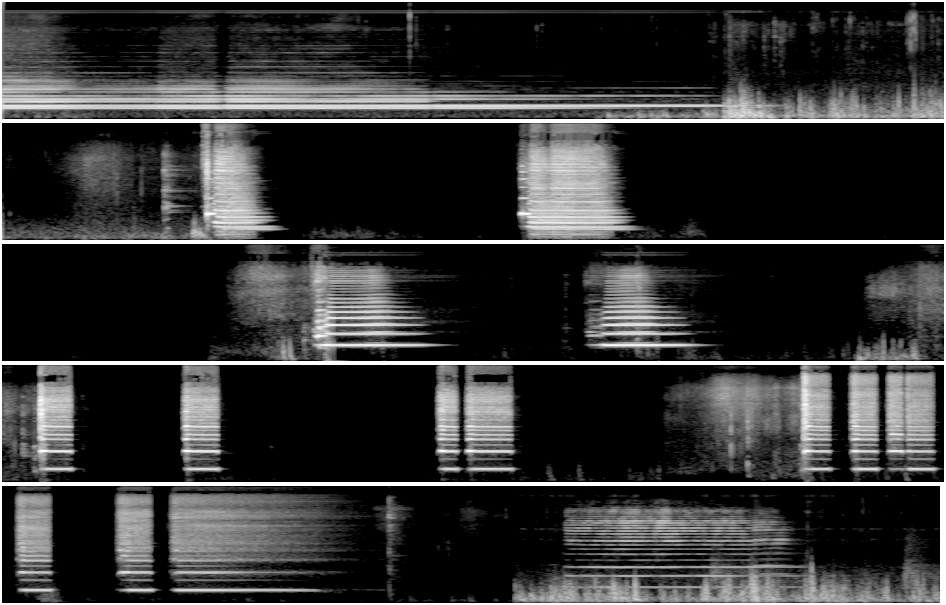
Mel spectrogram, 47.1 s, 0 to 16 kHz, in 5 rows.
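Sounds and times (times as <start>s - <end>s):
locomotive air horn blasts: 0.0s - 7.6s, 11.4s - 12.2s, 14.6s - 15.8s, 21.9s - 23.3s, 24.7s - 25.9s, 28.5s - 29.0s, 30.1s - 30.5s, 32.6s - 33.4s, 36.2s - 41.6s, 43.2s - 45.9s
lower-pitched air horn toots: 0.0s - 7.8s, 11.3s - 12.2s, 14.6s - 15.8s, 21.6s - 23.2s, 28.5s - 29.0s, 30.1s - 30.5s, 32.6s - 33.4s, 36.2s - 38.2s, 38.8s - 41.6s, 43.2s - 46.0s.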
